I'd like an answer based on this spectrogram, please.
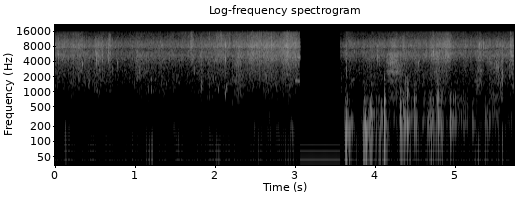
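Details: Herd of wild boar gathered at a mud puddle; after a short quiet, hissy opening, a burst of rapid, low, rough grunts begins just past midway and continues, several animals overlapping at about four pulses per second.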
